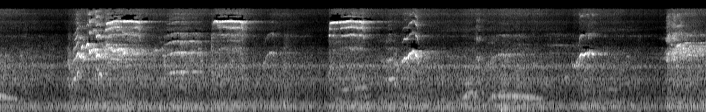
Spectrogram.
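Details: Several rainbow lorikeets feeding in a backyard: sharp, rasping upward-sweeping squawks in loose bursts, some overlapping, with a faint low hum and a brief lower cooing sound underneath.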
